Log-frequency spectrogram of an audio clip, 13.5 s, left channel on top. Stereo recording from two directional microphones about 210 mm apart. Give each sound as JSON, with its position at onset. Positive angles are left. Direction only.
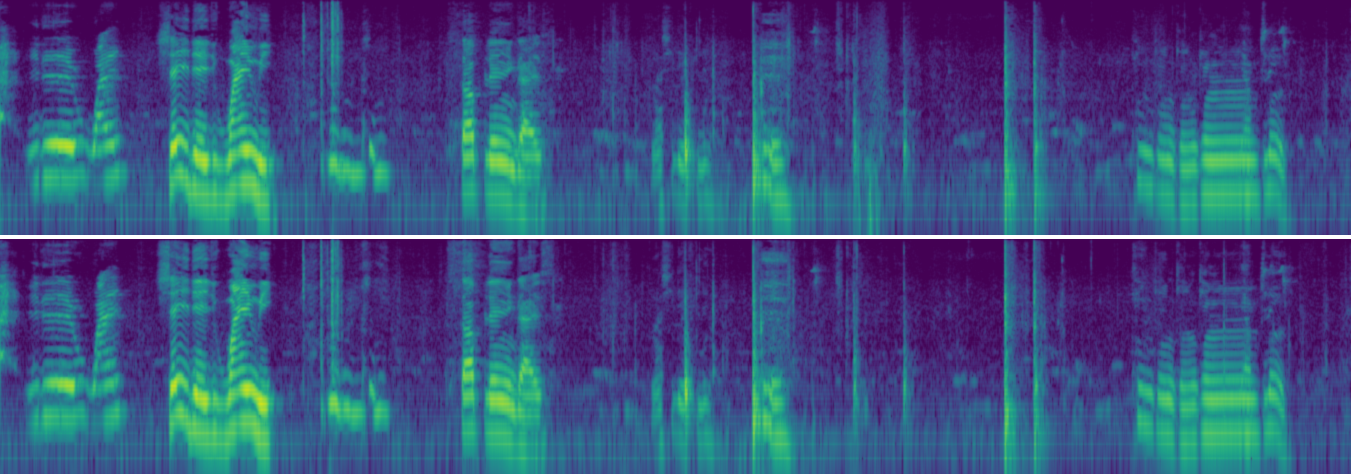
{"t": 0.3, "sound": "a man's voice", "side_deg": -25}
{"t": 6.6, "sound": "speech", "side_deg": -50}
{"t": 10.0, "sound": "a sound", "side_deg": -50}
{"t": 11.6, "sound": "a man's voice", "side_deg": -30}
